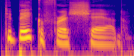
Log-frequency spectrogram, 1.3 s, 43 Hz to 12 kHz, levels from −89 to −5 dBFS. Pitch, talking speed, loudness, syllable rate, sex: 190 Hz, 225 wpm, -20 LUFS, 4.0 syllables/s, female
